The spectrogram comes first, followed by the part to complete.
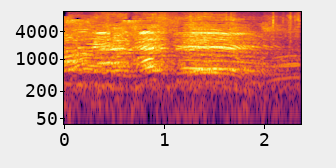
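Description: A group of people shouting and cheering together, several voices at once, loudest in the middle and tailing off near the end.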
